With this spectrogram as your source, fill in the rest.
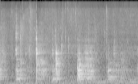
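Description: Garlic sautéing in a pan for kara chutney, with a steady background sizzle and about five louder scraping stirs spaced roughly half a second apart. The sound is close and fills the clip, and no one speaks.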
